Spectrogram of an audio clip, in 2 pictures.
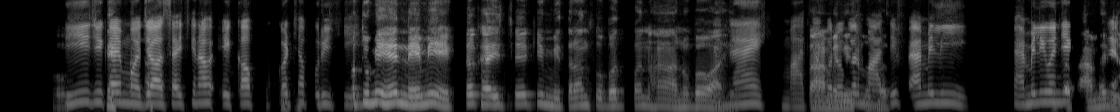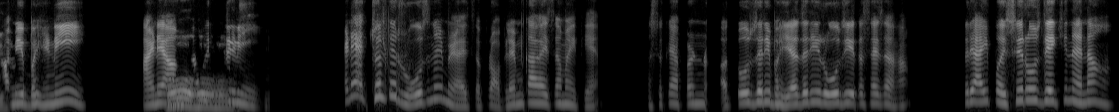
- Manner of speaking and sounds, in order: chuckle; other noise; in English: "अ‍ॅक्चुअली"; other background noise; tapping
- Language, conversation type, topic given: Marathi, podcast, तुम्हाला स्थानिक रस्त्यावरच्या खाण्यापिण्याचा सर्वात आवडलेला अनुभव कोणता आहे?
